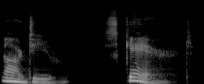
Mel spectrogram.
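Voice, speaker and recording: A man's voice: low-pitched, sing-song, slightly rough, full character voice. A man playing an ancient banished villain, elegant and menacing yet fond, in a scripted intimate audio roleplay with formal, theatrical phrasing. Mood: curious, teasing. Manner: slow, deliberate, theatrical, formal phrasing with pauses.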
